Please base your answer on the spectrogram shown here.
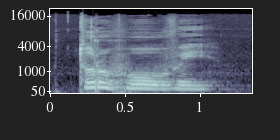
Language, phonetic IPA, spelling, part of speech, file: Ukrainian, [tɔrˈɦɔʋei̯], торговий, adjective, Uk-торговий.ogg
- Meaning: trade (attributive), trading, commercial, mercantile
